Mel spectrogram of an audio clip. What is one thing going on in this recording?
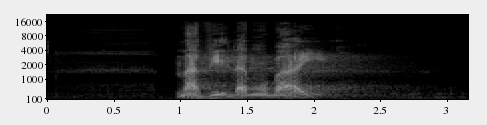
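An elderly man speaks calmly into a microphone, in a reverberant hall.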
